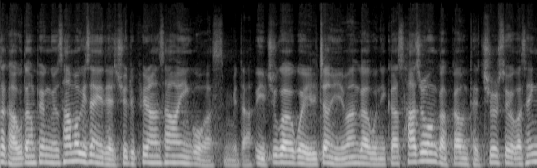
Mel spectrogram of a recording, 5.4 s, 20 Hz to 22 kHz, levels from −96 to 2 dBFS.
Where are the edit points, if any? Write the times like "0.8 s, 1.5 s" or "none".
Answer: 2.7 s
